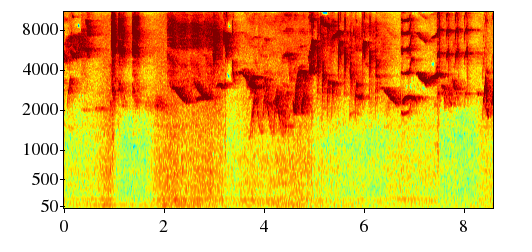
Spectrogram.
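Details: Dense, continuous song of a male orange-headed thrush, rich tumbling whistles and trills of varied pitch tumbling one into another with barely a pause.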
